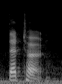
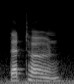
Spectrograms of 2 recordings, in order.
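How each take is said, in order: Both takes have the same delivery.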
